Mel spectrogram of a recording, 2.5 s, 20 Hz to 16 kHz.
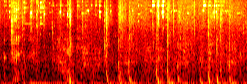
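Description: A horse's hooves clip-clop in Witcher 3 in a steady walking rhythm of soft, close thuds over a low background hum, with no speech.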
